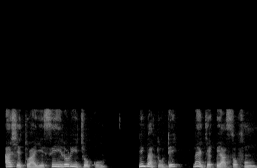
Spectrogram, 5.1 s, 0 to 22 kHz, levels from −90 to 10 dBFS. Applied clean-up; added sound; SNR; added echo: none; none; none; none.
